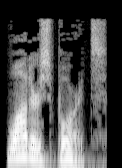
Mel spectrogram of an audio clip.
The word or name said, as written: watersports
